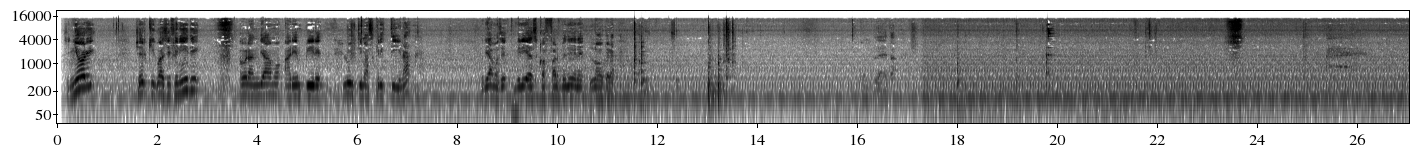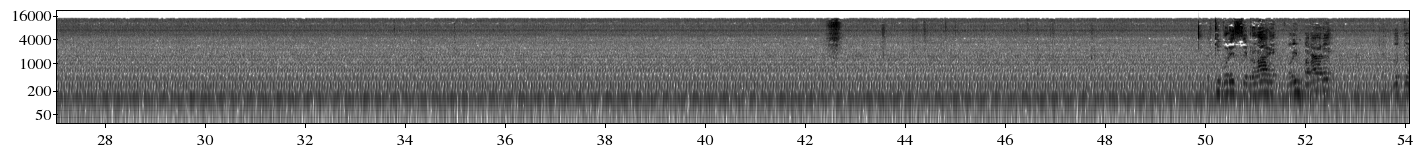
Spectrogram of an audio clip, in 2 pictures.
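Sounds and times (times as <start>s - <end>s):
low machine hum: 0.1s - 54.0s.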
